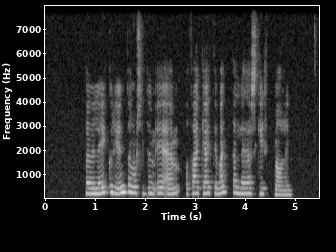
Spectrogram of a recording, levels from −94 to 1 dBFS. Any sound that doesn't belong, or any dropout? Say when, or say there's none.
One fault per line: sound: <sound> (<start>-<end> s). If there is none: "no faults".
sound: dropout (4.5-4.6 s)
